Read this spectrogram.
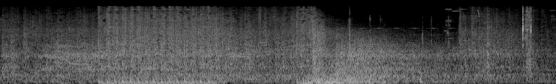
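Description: Explosions boom and crackle with fire.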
